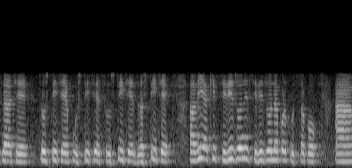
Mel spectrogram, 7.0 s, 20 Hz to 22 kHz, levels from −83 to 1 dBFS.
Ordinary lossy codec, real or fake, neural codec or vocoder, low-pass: none; real; none; 3.6 kHz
